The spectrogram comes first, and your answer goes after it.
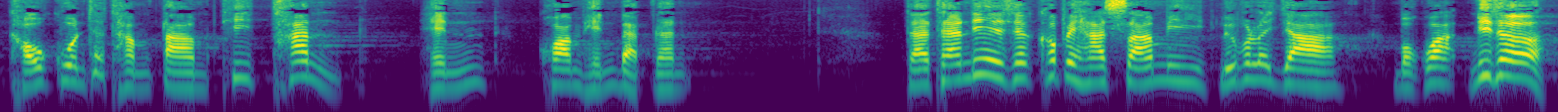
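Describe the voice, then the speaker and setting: A man's voice: sits high, lively intonation, moderate pace, a bit bright, no room sound, studio quality, long reverb tail. A middle-aged man preaching a sermon, earnest, acting out short quoted exchanges. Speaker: pastor.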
